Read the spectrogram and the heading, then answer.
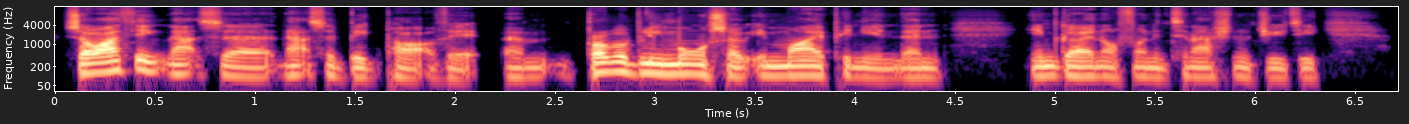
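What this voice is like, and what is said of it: Slightly sore, hoarse throat. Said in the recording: “as for have I recovered from my cold, I feel better all round um, but my throat is still a little bit sore. You can probably still just about hear that in my voice.”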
